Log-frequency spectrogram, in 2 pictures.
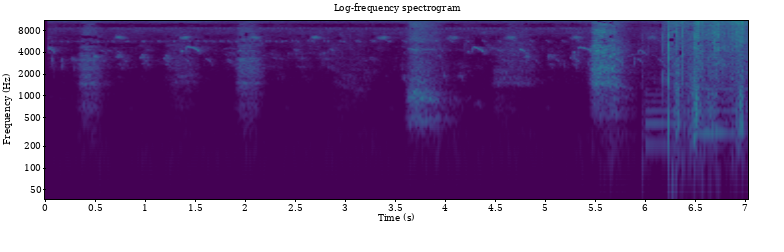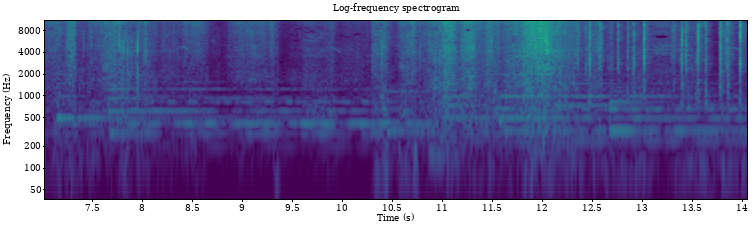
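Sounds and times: small birds chirping: 0:00.0 - 0:11.6
music: 0:06.0 - 0:14.0.

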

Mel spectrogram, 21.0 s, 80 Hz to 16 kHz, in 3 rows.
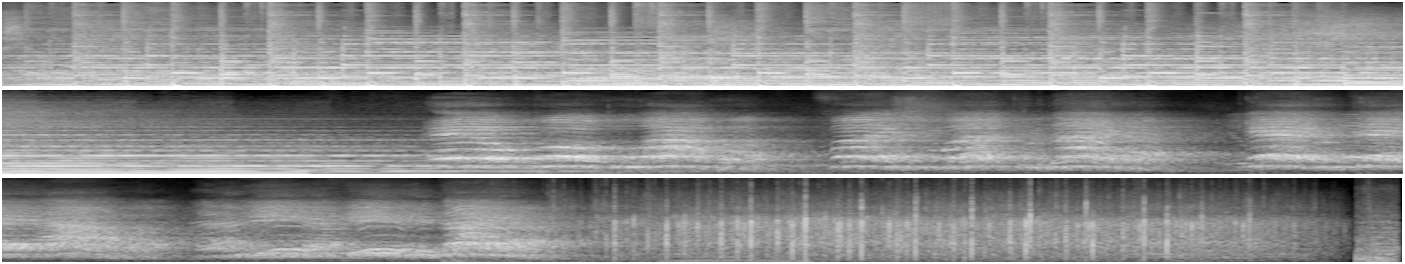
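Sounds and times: audience applause: 0:16.8 - 0:20.8.

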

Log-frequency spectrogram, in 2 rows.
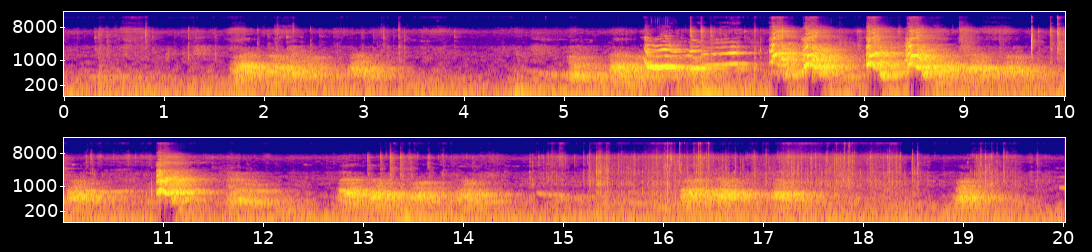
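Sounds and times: dog barking and yelping: 0:05.1 - 0:12.2, 0:12.8 - 0:15.0
dog whining: 0:05.6 - 0:09.4.

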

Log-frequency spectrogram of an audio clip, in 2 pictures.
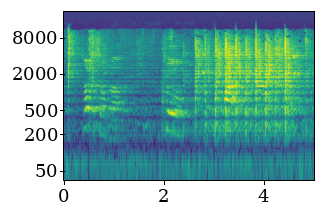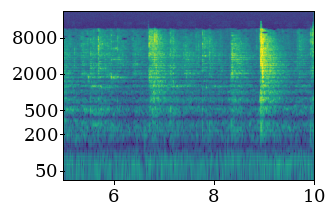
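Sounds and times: sports hall background: 0:00.0 - 0:10.0
racket striking shuttlecock: 0:06.6 - 0:08.1, 0:08.9 - 0:09.3.

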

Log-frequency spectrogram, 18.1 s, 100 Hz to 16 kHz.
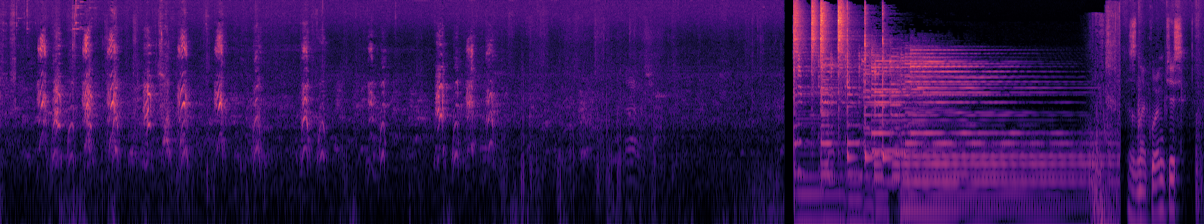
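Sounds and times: dog barking: 0:00.3 - 0:10.7.

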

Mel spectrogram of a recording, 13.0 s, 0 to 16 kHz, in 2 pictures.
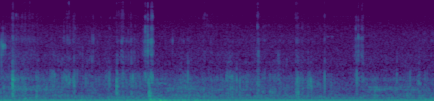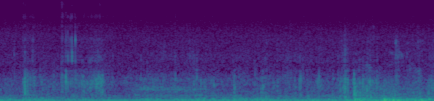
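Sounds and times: footsteps crunching on dry dirt: 0:00.0 - 0:08.3
steady low rumble: 0:00.0 - 0:13.0.

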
